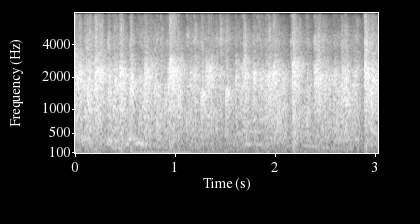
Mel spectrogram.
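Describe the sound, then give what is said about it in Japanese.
Applause from an audience at a religious audience's gathering, honouring a long-serving lay representative: dense, continuous clapping that stays fairly loud throughout with no break. “皆様今一度緒方さんに拍手を”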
